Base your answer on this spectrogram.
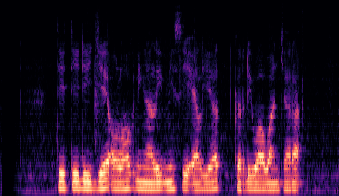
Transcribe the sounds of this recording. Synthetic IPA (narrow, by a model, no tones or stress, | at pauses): t̪it̪idid͡ʒɛɔlɔɦɔk̚niŋalimisieliat̪̚kərdiwawaɲt͡ʃaɾa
